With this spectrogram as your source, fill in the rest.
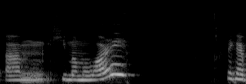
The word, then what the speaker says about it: himawari: himself and other artists it was called um himawari i think i'm pronouncing that right yeah there we go which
